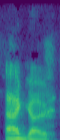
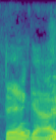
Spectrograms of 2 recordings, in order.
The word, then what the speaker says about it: Django: It's a silent J. – Ango. – Well, Dango.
